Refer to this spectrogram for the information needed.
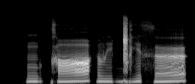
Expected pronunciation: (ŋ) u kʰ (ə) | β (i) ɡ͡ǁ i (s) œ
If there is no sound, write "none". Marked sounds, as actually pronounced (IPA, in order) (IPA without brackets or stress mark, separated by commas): ŋ, ɑ, i, θ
